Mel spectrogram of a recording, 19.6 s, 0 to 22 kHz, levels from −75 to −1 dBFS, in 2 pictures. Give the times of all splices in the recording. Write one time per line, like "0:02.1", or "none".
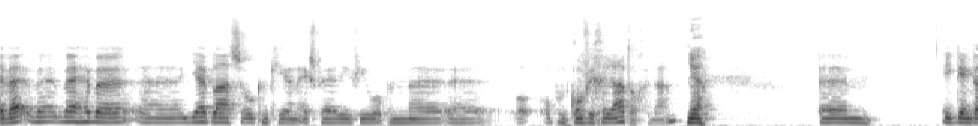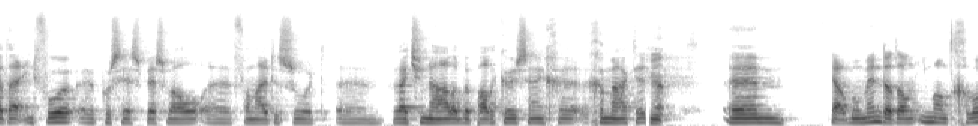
0:13.6
0:16.2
